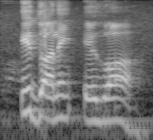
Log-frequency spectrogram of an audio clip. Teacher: بس زال کو آپ موٹا تلفظ کریں گے تو ضین ادا ہوتا ہے، ضا ادا ہوتا ہے.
